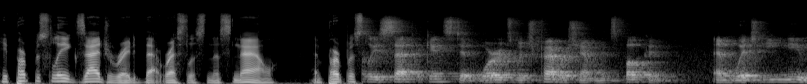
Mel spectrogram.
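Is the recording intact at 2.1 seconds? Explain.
Yes, the speech at 2.1 seconds comes through intact, with no dropout, click, distortion or other fault at that moment.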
